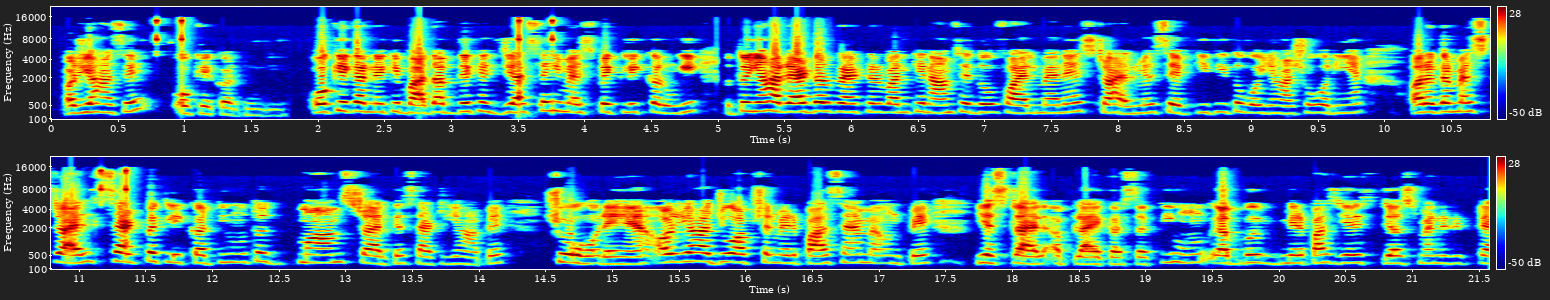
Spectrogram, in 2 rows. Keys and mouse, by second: 0.8 click, 3.6-5.0 drag, 11.2 click.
